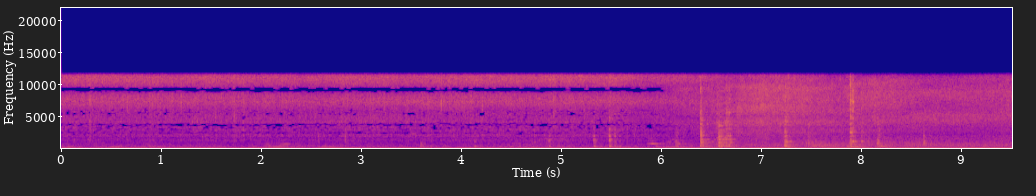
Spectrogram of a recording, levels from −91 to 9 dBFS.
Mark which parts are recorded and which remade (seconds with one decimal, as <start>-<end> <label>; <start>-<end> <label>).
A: 0.0-6.6 recorded; 6.6-8.2 remade; 8.2-9.5 recorded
